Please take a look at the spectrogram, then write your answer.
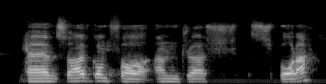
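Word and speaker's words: Andraž Šporar: so i've gone for andres spora which i'm told is the right pronunciation uh he's been on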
